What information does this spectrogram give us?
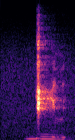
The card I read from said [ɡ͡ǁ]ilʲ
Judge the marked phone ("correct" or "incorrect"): incorrect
